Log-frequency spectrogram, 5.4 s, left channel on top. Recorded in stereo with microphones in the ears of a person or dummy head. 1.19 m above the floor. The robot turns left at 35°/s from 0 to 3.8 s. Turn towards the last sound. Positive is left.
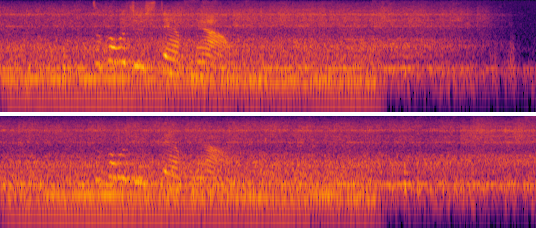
turn(degrees=15)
